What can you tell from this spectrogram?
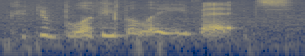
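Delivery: ordinary talk, nothing marked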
